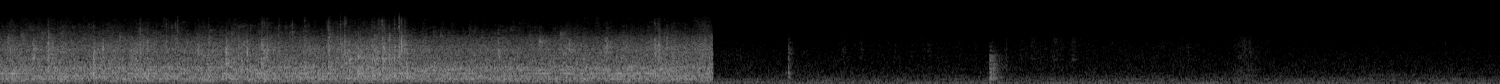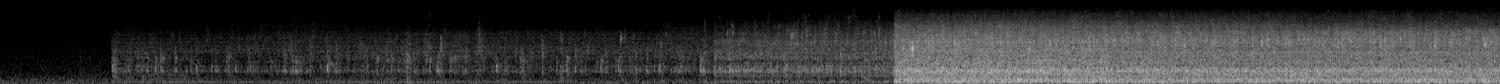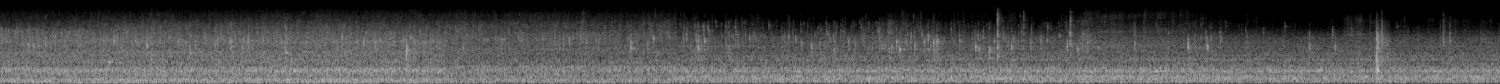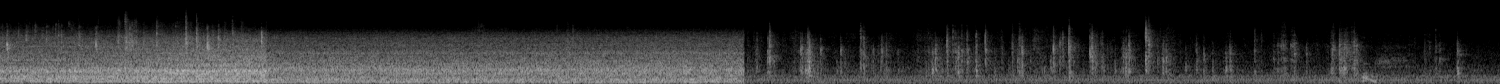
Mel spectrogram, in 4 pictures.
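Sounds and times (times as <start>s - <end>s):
fish frying in hot oil: 16.2s - 47.6s.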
